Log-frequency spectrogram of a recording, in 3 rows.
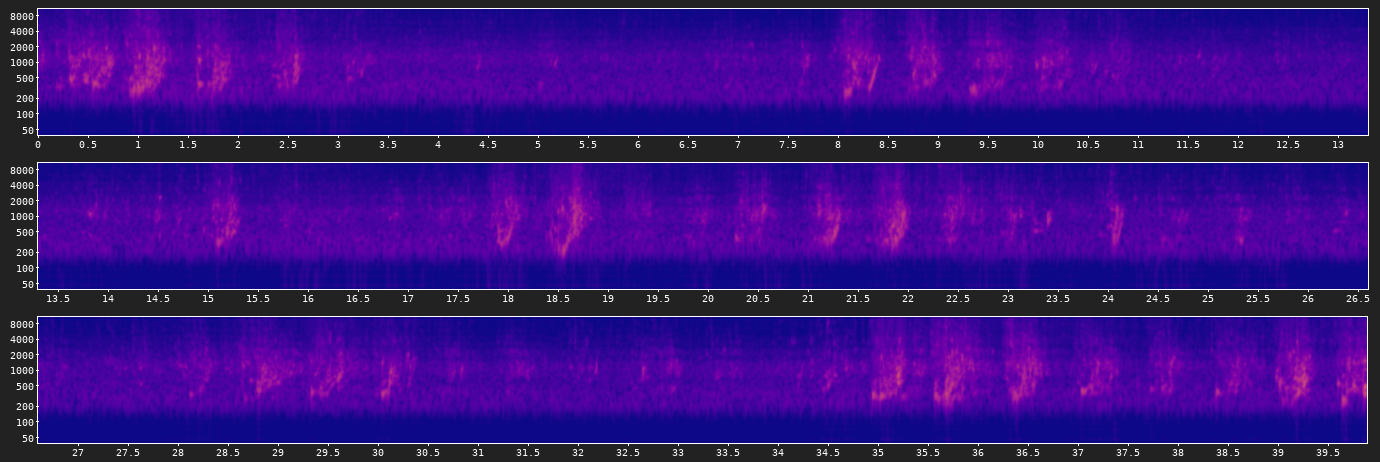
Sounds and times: waves in sand quarry pond 0.0 - 3.4
waves in sand quarry pond 16.9 - 23.2
waves in sand quarry pond 34.4 - 39.8

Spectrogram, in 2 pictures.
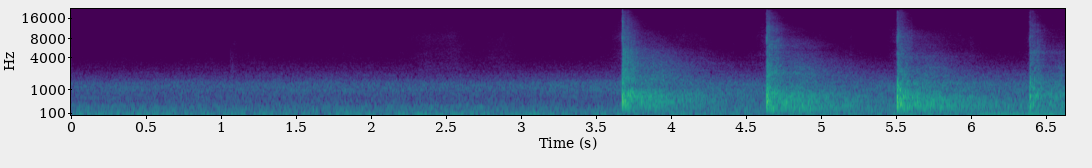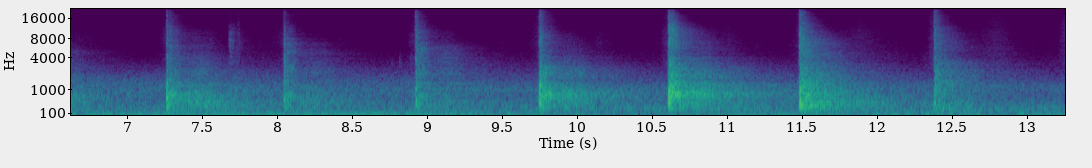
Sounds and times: Hand clapping in the tunnel 3.7 - 13.2
nice echoes 3.7 - 13.2

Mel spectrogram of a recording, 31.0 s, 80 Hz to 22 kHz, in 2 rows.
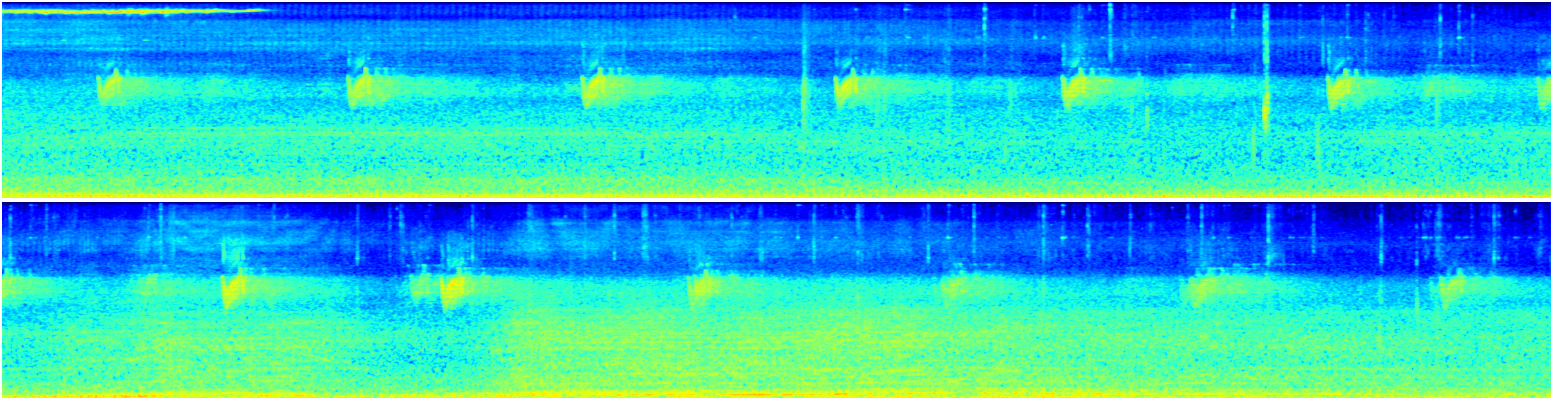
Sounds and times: Traffic sound 0.0 - 30.9

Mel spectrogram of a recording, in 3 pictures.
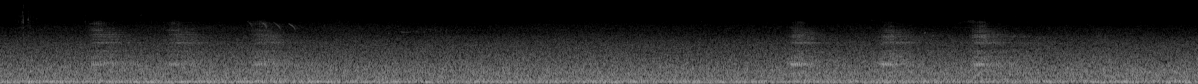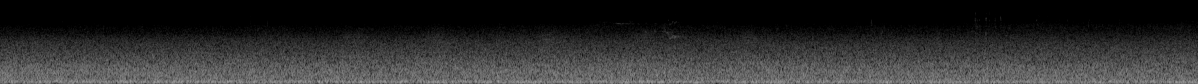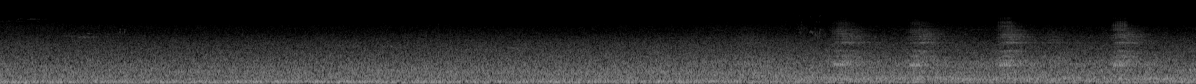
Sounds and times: recording a Raven 0.8 - 3.1
recording a Raven 7.8 - 10.6
recording a Raven 31.1 - 35.9

